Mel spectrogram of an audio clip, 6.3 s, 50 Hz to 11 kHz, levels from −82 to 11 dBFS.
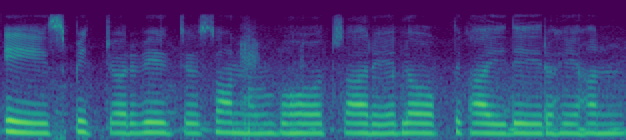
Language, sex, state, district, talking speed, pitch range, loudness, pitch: Punjabi, female, Punjab, Kapurthala, 105 wpm, 220-230 Hz, -18 LUFS, 220 Hz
